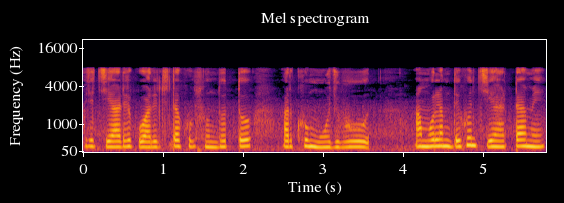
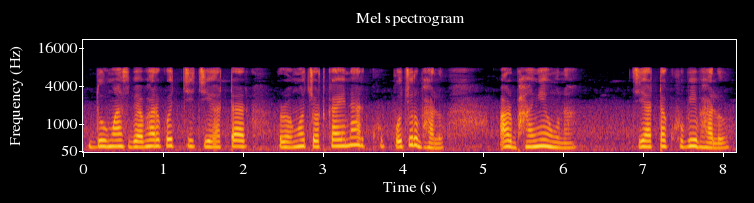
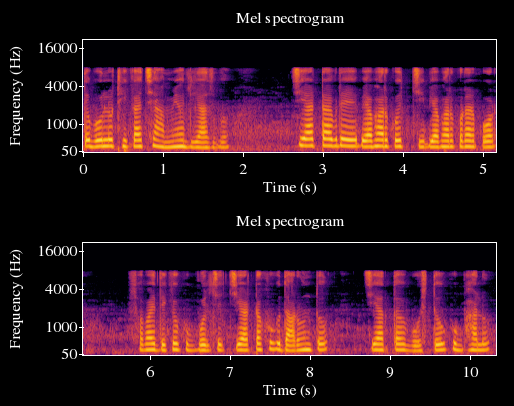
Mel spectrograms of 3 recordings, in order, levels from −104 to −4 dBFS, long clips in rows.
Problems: none marked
